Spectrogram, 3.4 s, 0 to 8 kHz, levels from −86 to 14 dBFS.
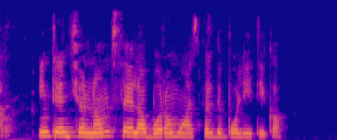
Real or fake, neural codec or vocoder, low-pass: real; none; 7.2 kHz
